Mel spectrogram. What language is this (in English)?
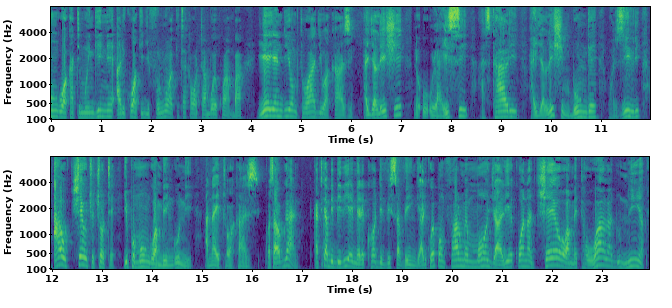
Swahili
